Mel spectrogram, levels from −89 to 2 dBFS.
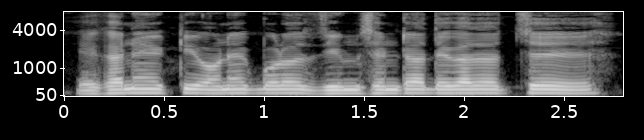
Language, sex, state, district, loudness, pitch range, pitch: Bengali, male, West Bengal, Alipurduar, -17 LUFS, 120-130 Hz, 125 Hz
